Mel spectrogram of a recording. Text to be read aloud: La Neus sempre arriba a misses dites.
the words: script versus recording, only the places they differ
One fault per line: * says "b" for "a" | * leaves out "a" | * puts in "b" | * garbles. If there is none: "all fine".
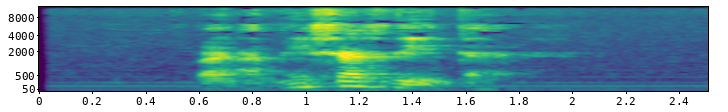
* leaves out "Neus sempre arriba"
